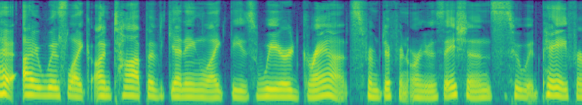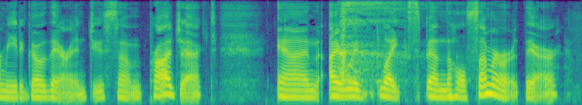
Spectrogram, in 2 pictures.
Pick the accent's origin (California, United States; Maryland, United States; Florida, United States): California, United States; Los Angeles; growing up in Los Angeles, even when I did, I mean, you knew about orange trees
